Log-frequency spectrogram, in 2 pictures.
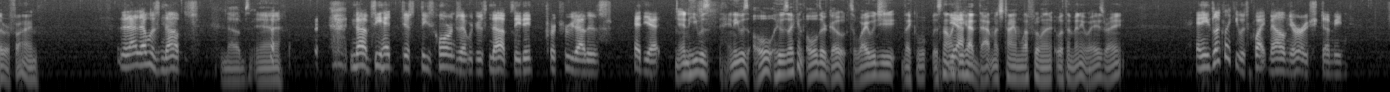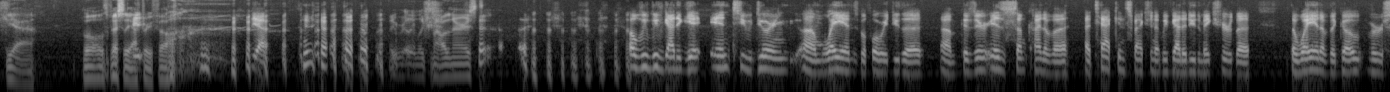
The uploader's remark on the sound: Living on the Ledge LIVE on the side of the Oxnard tower in the rain storm.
